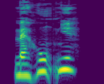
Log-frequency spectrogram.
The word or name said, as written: mahonie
